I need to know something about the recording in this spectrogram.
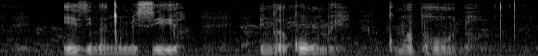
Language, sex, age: Xhosa, male, 32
